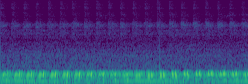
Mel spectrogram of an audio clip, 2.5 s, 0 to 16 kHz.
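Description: A 719 series electric train standing at the platform, its underfloor machinery running with a steady hum that pulses rapidly and evenly.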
